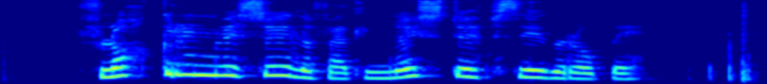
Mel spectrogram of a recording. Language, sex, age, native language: Icelandic, female, 15, Icelandic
